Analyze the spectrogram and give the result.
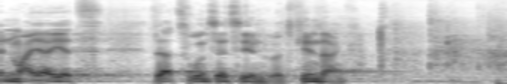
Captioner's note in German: Beifall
